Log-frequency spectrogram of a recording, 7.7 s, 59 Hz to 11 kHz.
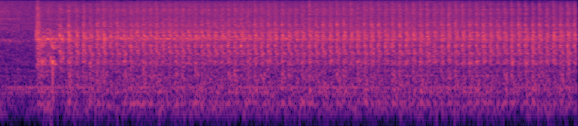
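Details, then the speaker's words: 2006 Ford Econoline 6.0 Powerstroke diesel, crank no start: steady fast starter cranking near 210 per minute that never catches; IPR at 85% with no ICP build and no base oil pressure. "I have absolutely no oil pressure and you can also hear that when they don't have good oil pressure"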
